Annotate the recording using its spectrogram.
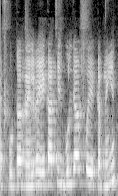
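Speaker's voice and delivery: usual speaking voice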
